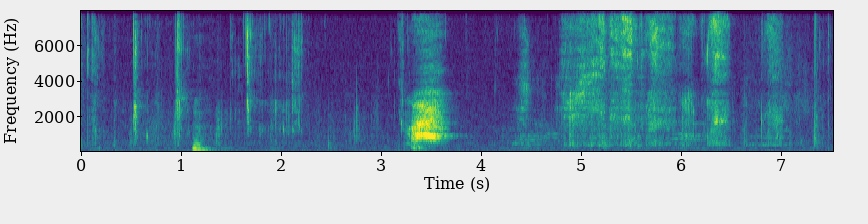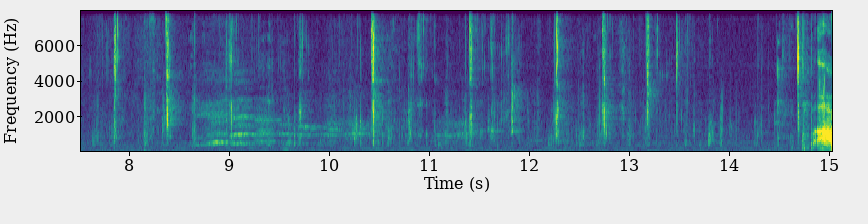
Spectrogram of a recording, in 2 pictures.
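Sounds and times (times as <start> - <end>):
wet crunchy chewing: 0.0 - 3.3, 4.8 - 15.0
person humming: 1.1 - 1.4.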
